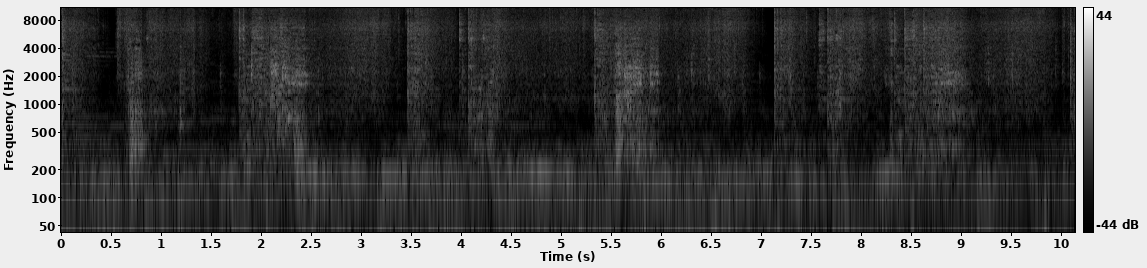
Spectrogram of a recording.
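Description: Curry leaves dry-roasting in a pan while being stirred for sambar spice powder: repeated scraping, rustling strokes come in close bursts, with a faint crackle of drying leaves and no talking.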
